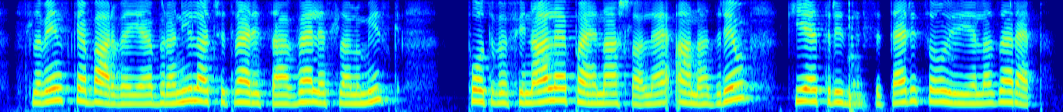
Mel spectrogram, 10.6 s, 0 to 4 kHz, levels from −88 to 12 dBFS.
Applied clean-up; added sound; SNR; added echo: neural mask model DeepFilterNet 3.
